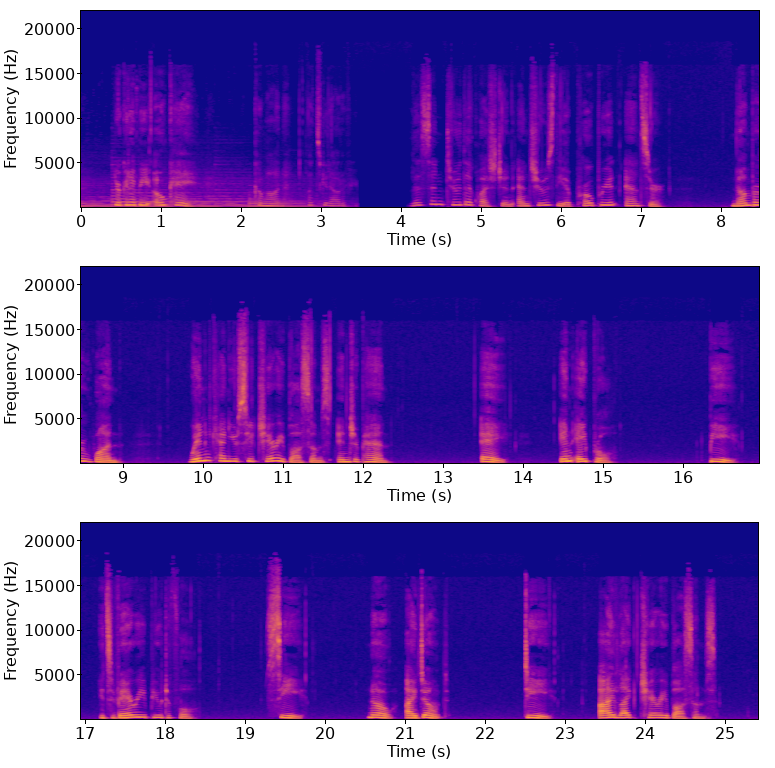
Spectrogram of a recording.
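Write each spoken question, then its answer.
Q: When can you see cherry blossoms in Japan?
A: A: In April.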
